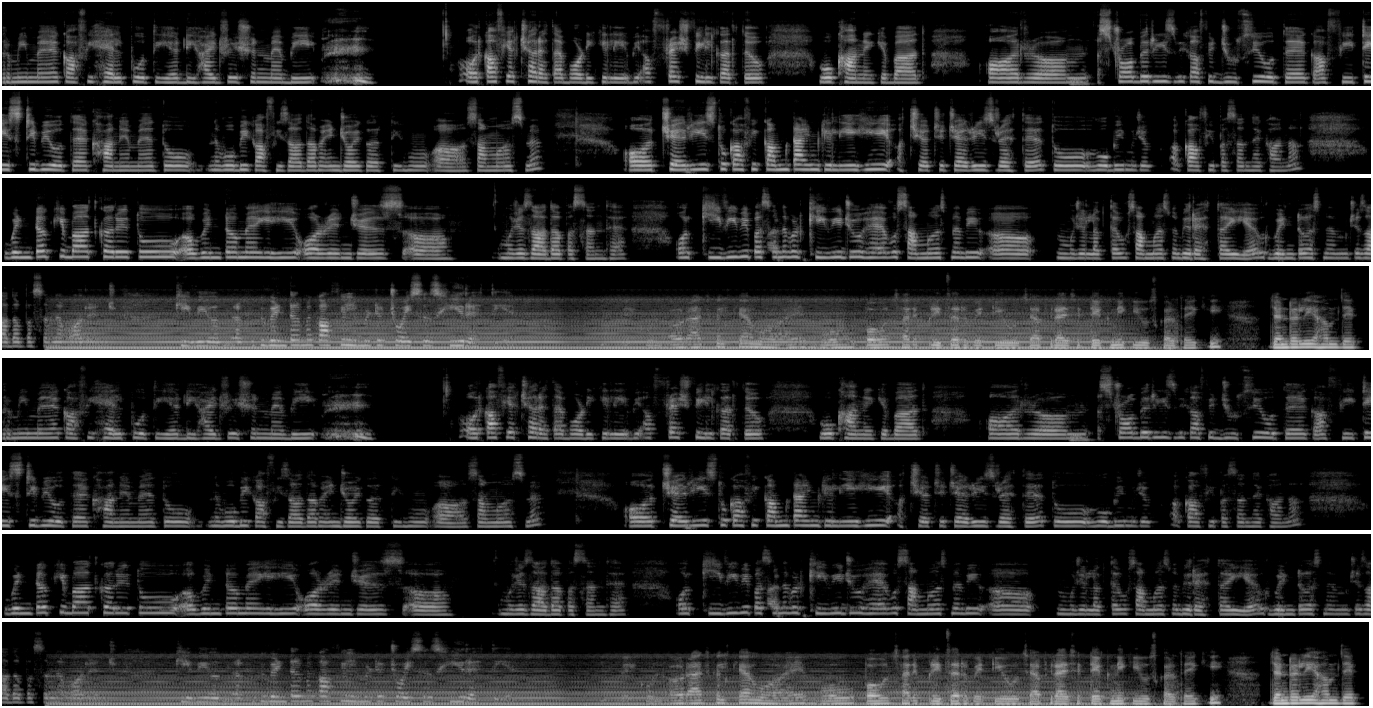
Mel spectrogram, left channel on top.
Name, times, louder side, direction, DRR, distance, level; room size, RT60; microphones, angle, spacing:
voice 1, 0.0-3.7 4.6-31.9 32.3-37.7 37.9-46.2, left 4 dB, 40° left, 0.5 m, -31 dB
sound 1, 41.5-52.8, left 4 dB, 80° left, 0.7 m, -30 dB
voice 2, 47.3-54.6, right 1 dB, 10° right, 0.3 m, -25 dB
2.4 x 2.0 x 3.0 m
head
